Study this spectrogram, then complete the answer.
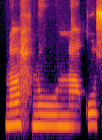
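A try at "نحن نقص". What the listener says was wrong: pendek. Nahnu nakus.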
